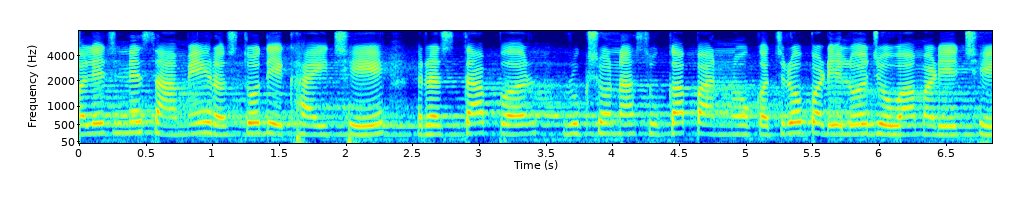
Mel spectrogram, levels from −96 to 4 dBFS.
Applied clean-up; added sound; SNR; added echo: none; none; none; none.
